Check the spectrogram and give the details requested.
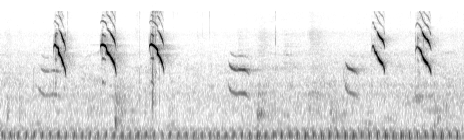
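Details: Several sharp, high, descending peeps from baby chicks come in quick bursts, with softer, lower chirps between the bursts, all over a persistent low pulsing hum.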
